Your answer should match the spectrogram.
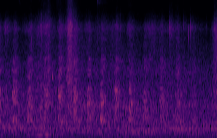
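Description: A dog panting quickly and rhythmically, about four breaths a second.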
